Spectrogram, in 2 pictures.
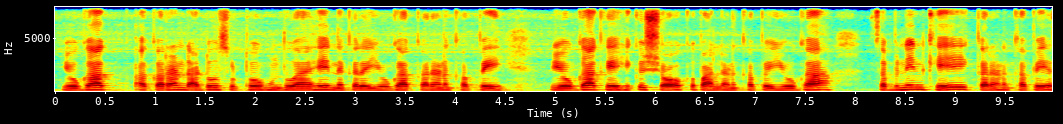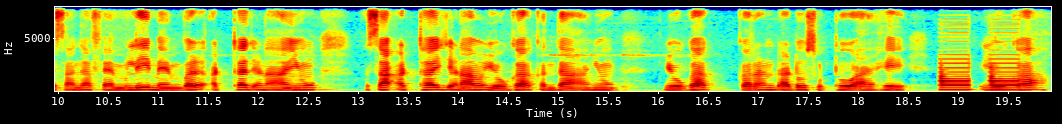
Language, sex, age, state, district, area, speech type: Sindhi, female, 45-60, Gujarat, Kutch, rural, spontaneous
